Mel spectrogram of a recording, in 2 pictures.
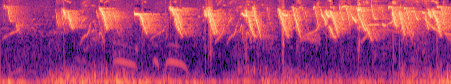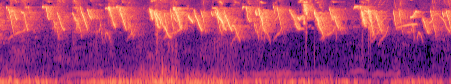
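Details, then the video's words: A flock of saffron finches noisy at a feeder: fast, overlapping high chips and downslurred tweets, nearly three per second, with low background rumble. "canário da terra fazendo barulho na seva"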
